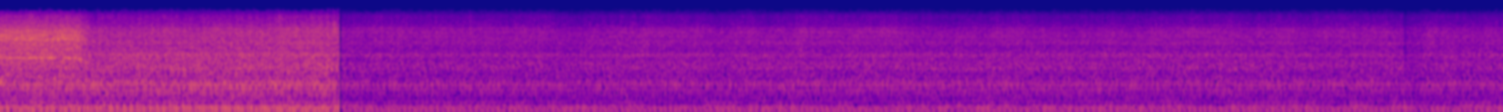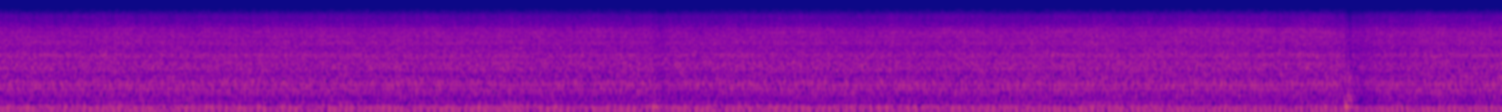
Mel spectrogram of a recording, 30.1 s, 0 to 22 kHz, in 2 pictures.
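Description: Frontier OS27 sawmill's petrol engine running steadily at idle. A louder rushing noise over it cuts off abruptly about three seconds in.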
